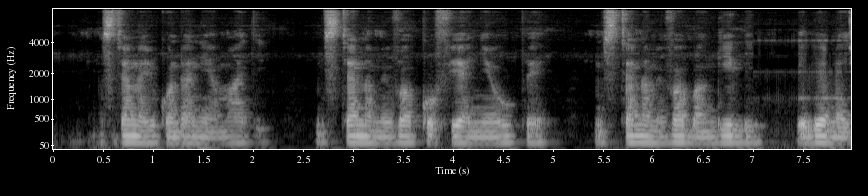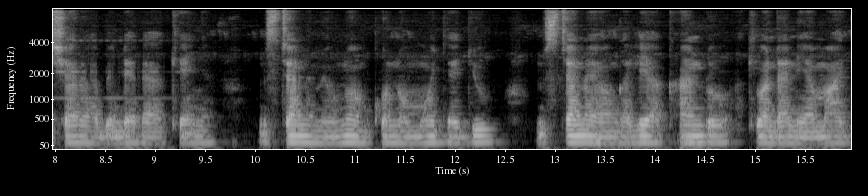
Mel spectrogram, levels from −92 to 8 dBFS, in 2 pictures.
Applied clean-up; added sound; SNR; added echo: neural separator model SepFormer DNS4.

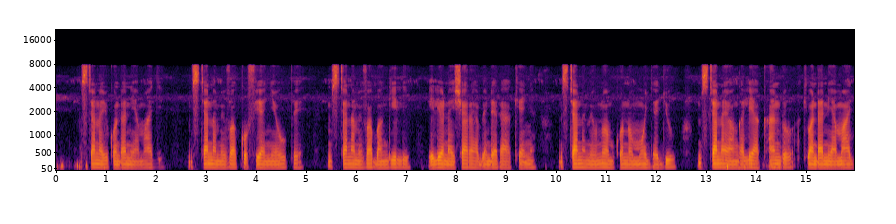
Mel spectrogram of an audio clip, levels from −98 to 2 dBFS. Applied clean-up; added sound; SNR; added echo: none; none; none; none.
